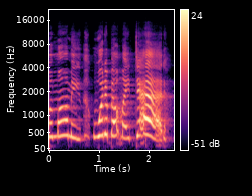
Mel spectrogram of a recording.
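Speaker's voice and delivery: mock shrill crying child voice, tearful, very high, loud. Retelling what a crying son said: imitating a crying child. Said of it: "and he's crying".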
